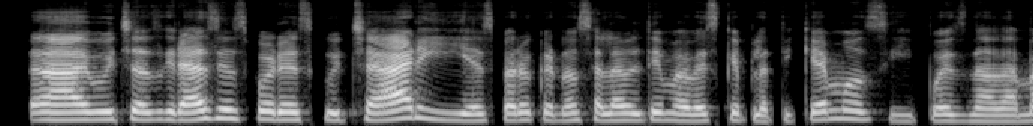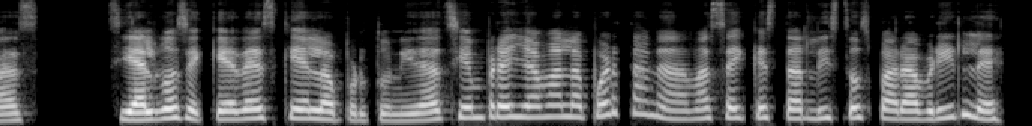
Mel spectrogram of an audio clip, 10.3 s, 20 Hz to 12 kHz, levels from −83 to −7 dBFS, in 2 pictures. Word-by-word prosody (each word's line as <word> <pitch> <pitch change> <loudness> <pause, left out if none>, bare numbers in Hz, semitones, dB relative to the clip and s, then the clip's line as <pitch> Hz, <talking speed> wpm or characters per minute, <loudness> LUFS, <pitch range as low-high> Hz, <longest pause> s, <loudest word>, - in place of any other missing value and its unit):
Ay, 200 0 +6
muchas 210 0 0
gracias 220 +3 +2
por 215 -3 0
escuchar 205 +3 +3
y 195 -6 -4
espero 185 +2 -2
que 190 - -4
no 185 +2 -4
sea 195 -1 -3
la 185 0 +1
última 190 -1 -1
vez 175 0 -2
que 195 - -4
platiquemos 205 +5 -5
y 165 -1 -13
pues 175 -1 -5
nada 165 -1 -2
más. 185 +3 -4 0.3
Si 210 - +1
algo 210 +5 +6
se 235 -5 -1
queda 215 +2 +2
es 250 +1 -2
que 240 -1 +1
la 220 -2 +4
oportunidad 190 +1 -3
siempre 275 +3 +1
llama 280 0 0
a 290 - 0
la 285 -1 -1
puerta, 355 +4 -3
nada 230 -7 -3
más 240 +3 -5
hay 255 -1 -1
que 260 - -2
estar 240 -3 -2
listos 260 +2 -4
para 225 -3 +2
abrirle. 225 0 -1
210 Hz, 230 wpm, -22 LUFS, 190-245 Hz, 0.3 s, Ay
